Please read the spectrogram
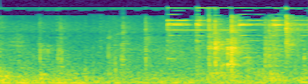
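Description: A few light metallic clicks with a faint high ringing, starting a little over a second in, from a metal ambulance stretcher's frame being handled. Before that only quiet room tone.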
